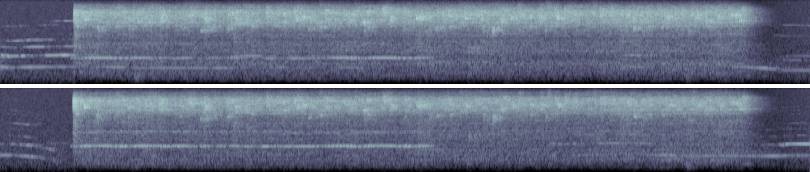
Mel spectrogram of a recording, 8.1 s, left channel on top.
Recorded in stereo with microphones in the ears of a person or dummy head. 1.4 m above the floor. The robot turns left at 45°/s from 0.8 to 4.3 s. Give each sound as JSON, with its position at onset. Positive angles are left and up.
{"t": 0.7, "sound": "frying", "azimuth_deg": -95, "distance_m": 0.9}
